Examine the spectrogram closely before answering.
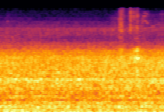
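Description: Steady low hiss and hum of room tone, with one faint click near the end.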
